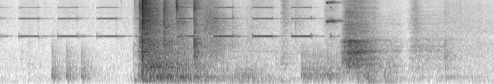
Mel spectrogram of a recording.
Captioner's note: locker door clunks; Wes breathing heavily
